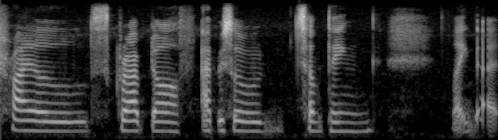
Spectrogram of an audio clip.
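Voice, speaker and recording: A woman speaks at a very slow pace with a medium pitch. Her intonation is monotone and flat. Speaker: podcast host. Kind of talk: casual solo monologue. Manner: hesitant, many fillers.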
